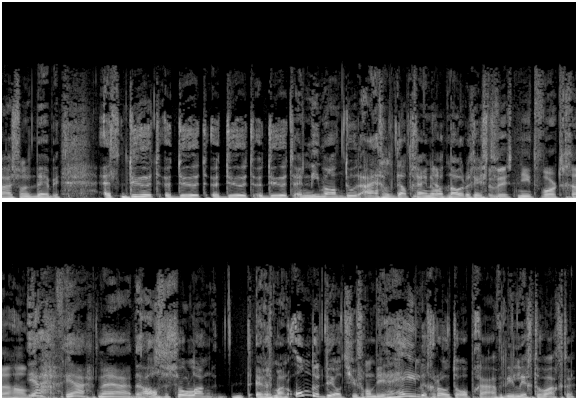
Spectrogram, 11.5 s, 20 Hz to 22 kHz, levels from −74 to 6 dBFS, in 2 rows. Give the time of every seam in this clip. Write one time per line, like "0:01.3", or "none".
0:04.9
